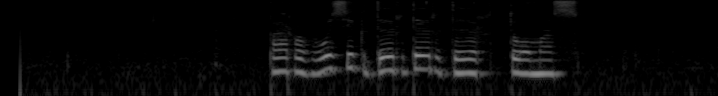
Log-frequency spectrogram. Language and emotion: Russian, neutral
